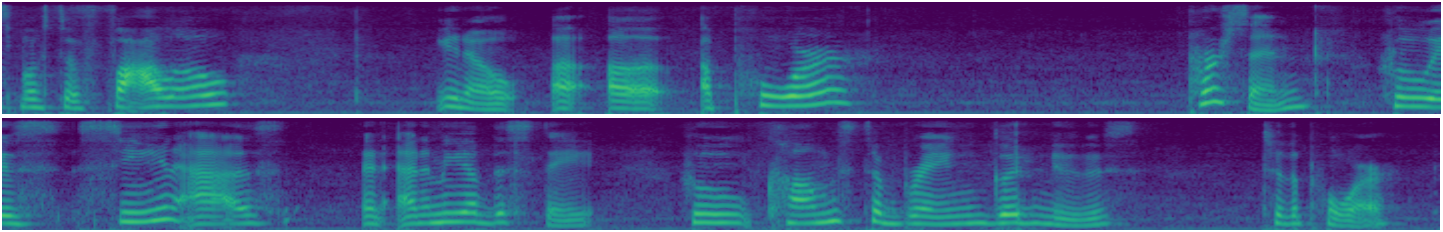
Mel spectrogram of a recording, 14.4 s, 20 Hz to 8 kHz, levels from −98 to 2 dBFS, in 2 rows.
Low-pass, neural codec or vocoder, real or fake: 7.2 kHz; codec, 44.1 kHz, 7.8 kbps, DAC; fake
